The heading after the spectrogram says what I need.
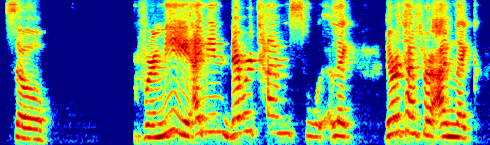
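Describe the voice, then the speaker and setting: A woman's voice: high voice, animated, a little slow, sharp tone, rough recording. A woman in her forties from the Philippines, a wrestler chatting as an interview guest and laughing often between phrases. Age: 40s. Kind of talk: casual interview chat.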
